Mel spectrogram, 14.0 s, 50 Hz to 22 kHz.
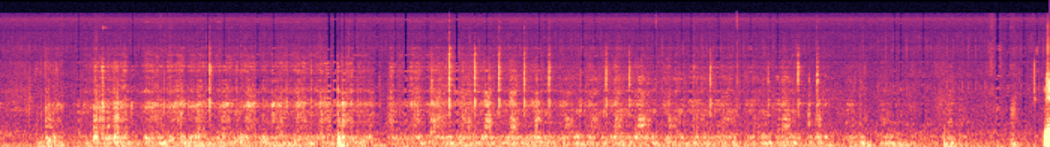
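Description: Handwheel of a YEEZUGO 6350 compound slide table being cranked, driving the aluminium table along its lead screw: faint, even ticking with a faint steady whir.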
